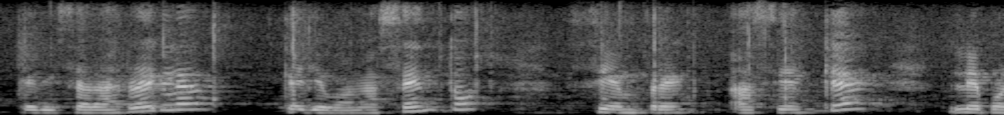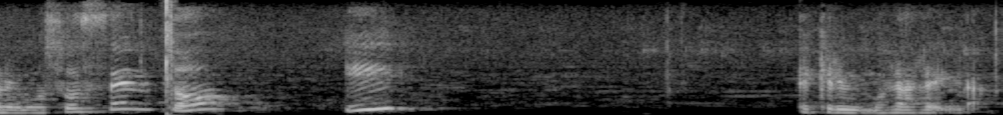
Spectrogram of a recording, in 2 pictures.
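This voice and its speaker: A woman teacher patiently explaining a spelling exercise step by step, asking questions and answering them herself. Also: mid-range voice. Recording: slightly dull lo-fi recording with faint noise.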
